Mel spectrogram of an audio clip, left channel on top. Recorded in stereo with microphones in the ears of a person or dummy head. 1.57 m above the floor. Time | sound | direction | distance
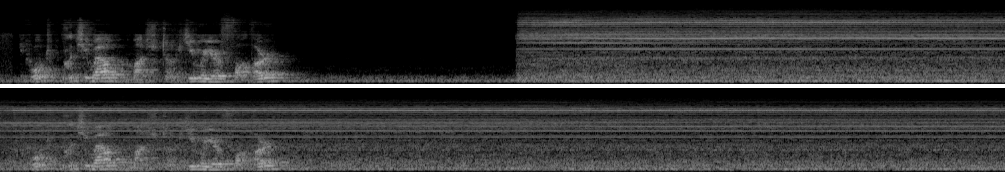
0.2 | a man speaking | 10° left (ahead or behind) | 3.5 m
